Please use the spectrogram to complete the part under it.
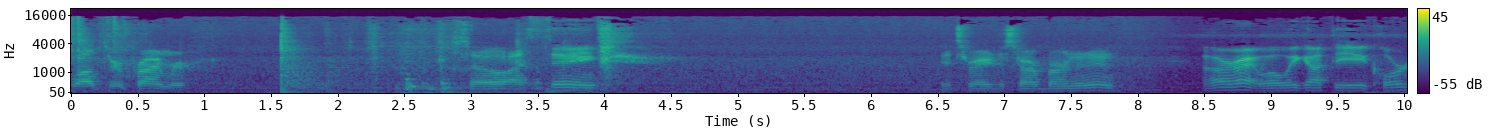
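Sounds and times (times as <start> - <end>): man speaking: 0.0 - 1.0, 2.8 - 4.4, 6.5 - 7.9, 8.5 - 10.0.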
